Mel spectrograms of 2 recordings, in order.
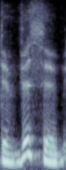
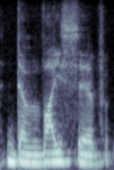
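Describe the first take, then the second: First: The stressed vowel is a short I sound. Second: The stressed vowel is a long I sound. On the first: "the pronunciation with the short I" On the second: "with the stressed syllable having a long I"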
